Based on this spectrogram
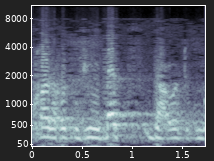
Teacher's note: ادغام تدغم التاء في الدال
